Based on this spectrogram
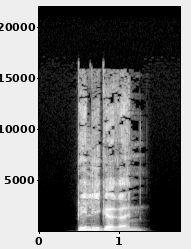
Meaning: inflection of billig: 1. strong genitive masculine/neuter singular comparative degree 2. weak/mixed genitive/dative all-gender singular comparative degree
- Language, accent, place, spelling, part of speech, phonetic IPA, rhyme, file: German, Germany, Berlin, billigeren, adjective, [ˈbɪlɪɡəʁən], -ɪlɪɡəʁən, De-billigeren.ogg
